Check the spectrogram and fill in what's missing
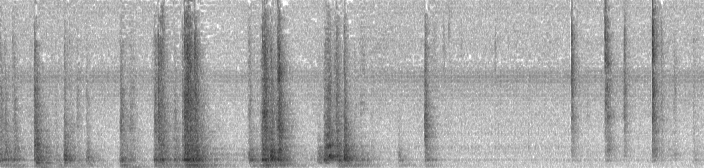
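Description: Door being refitted onto a hardmount trunnion assembly in a workshop, giving a series of close metallic clunks, knocks and rattles in irregular bursts, then a few sparser sharp taps after a quieter pause.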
